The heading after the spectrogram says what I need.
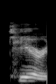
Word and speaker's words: Tyr: Christian invention even though tear day which is spelled Tyr but that Y is pronounced like au and an Old English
